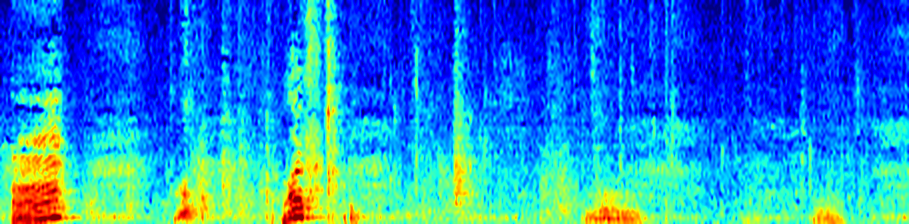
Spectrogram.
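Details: Shetland Sheepdog puppies indoors give short high yelps and whines, a rising squeal at the start and another sharp cry near two seconds, with softer whimpers after; a person talks to them quietly.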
